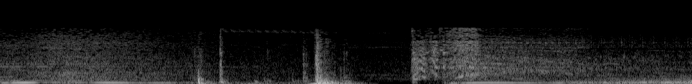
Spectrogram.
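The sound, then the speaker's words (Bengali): A car engine starts and the car drives away, a steady low rumble broken by a few sharp clicks and a heavier thump, a brief drop to near silence, then the engine noise returns. “বিজ্ঞানী চন্দ্রকান্ত একটাও কথা না বলে গাড়ি নিয়ে উধাও হয়ে গেলেন।”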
